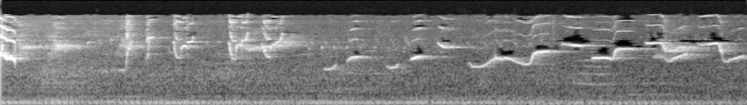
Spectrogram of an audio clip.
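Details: Oriental magpie-robin morning song: harsh scratchy chatter, then clear whistled notes slurring up and down, several each second, over a steady low hum.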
